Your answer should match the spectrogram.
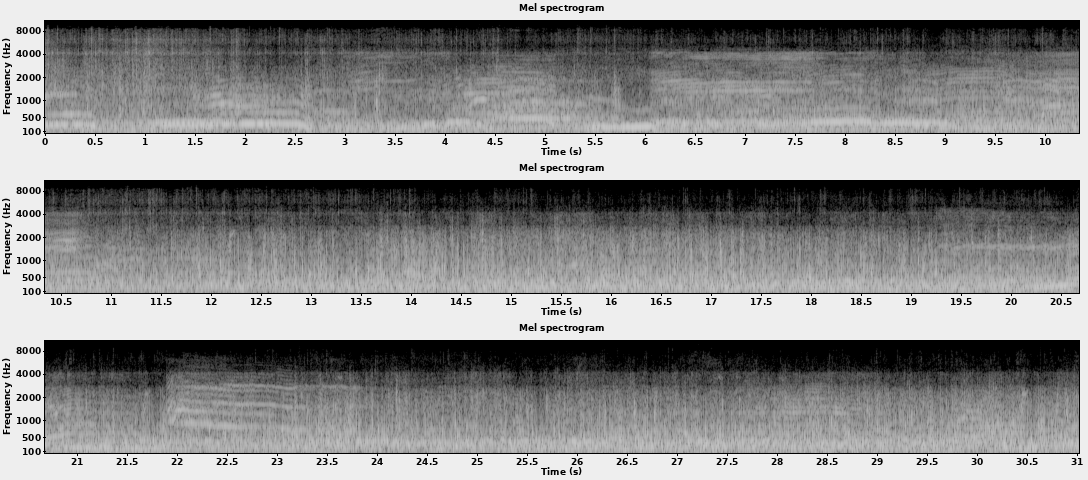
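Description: A herd of cattle bellowing and lowing as it stampedes, over a steady din of hooves. The bellows come thickly in the first ten seconds and again a little past twenty seconds.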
